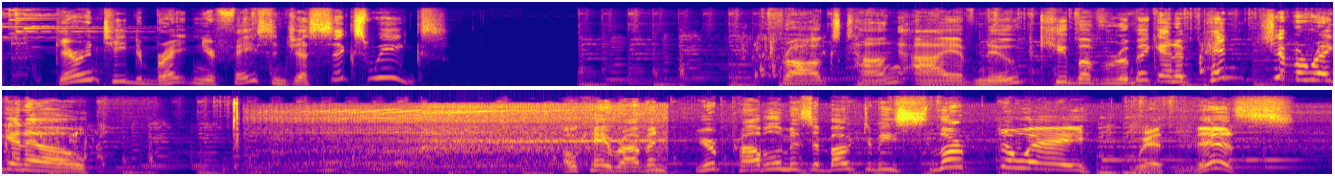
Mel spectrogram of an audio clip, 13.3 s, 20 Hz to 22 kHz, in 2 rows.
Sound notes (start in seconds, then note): 7.8 whirring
